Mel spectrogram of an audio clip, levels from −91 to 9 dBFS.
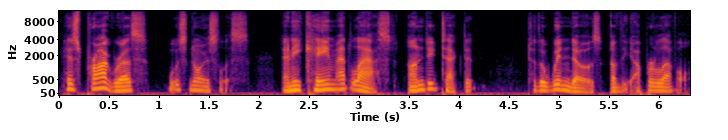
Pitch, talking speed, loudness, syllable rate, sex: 135 Hz, 160 wpm, -20 LUFS, 5.1 syllables/s, male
